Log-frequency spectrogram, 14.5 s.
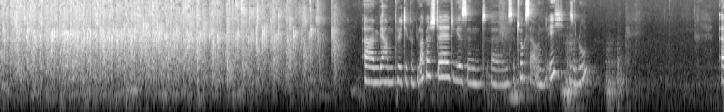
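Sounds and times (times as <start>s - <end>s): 
audience applause: 0.0s - 7.0s
speech: 7.4s - 11.9s.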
